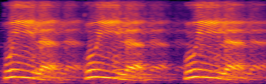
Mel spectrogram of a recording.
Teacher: إشمام الخلط في الحركة وهو خلط الكسر بالضم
